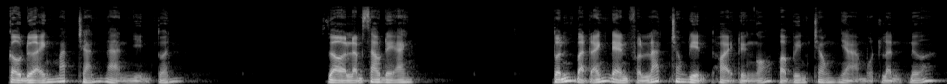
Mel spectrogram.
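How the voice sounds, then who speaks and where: A man narrating a ghost story in a very low, deep voice. He tells it in a steady, even manner, like a spoken audiobook.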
